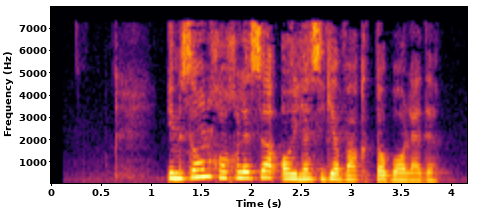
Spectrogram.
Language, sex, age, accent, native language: Uzbek, female, 18-24, Andijon, Uzbek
